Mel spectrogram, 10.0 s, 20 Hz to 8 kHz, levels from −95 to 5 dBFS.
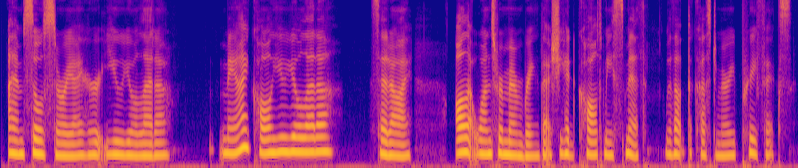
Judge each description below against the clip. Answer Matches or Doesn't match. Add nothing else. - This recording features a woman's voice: Matches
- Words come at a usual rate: Matches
